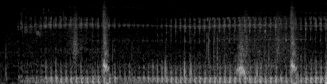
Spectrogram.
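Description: A low, rumbling dog growl from the survival video game 7 Days to Die rolls on steadily at moderate volume, with a few sharper thuds and clicks scattered over it.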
